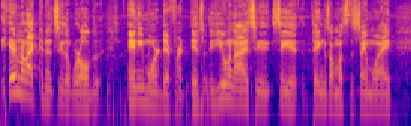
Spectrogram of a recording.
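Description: A man with a normal speaking voice, medium pitch and ordinary pitch variation at a fairly quick pace, on a very clean recording with a silent background. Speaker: podcast co-host, father of the other host. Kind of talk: casual chat.

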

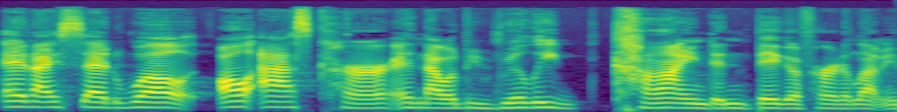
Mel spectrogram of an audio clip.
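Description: A woman talks in an ordinary speaking voice with an American accent. Her pitch is fairly low. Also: very clean recording, silent background. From Texas (Houston). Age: 30s. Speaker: TV shopping host and athlete. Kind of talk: interview conversation.

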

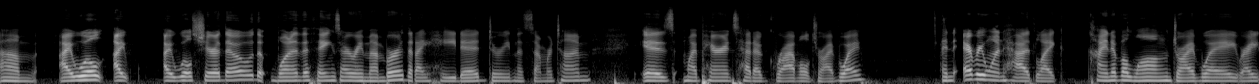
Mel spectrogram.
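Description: A woman with an American accent and an ordinary speaking voice, fairly low in pitch, at a moderate pace with fairly even intonation. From US South. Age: 40s. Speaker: nonprofit co-founder. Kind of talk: casual interview.

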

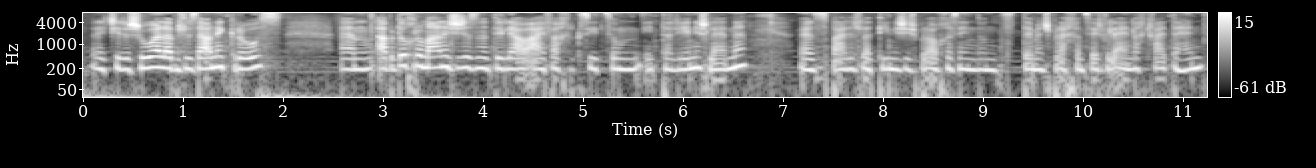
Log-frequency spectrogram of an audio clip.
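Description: A woman with a Graubünden accent speaks at a very fast pace and a medium pitch. Her voice is somewhat breathy, with monotone, flat intonation. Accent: soft Graubünden Swiss German. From Switzerland, Engadin (Graubünden). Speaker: podcast host. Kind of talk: solo Q&A monologue. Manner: halting, many fillers.

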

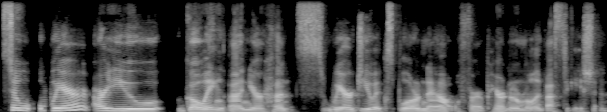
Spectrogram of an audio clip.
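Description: With an American accent, the speaker moves at a moderate pace with hardly any pauses and very wide pitch swings. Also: woman, very deep, low pitch for a woman. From Illinois, US Midwest. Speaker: podcast host. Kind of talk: casual interview chat.

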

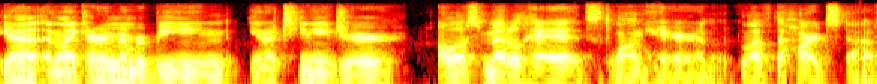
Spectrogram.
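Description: With an American accent, a man speaks at a moderate pace with hardly any pauses. He has a plain, everyday voice, fairly low in pitch, with fairly even intonation. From US West Coast (San Diego, California). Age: 40s. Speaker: metal fan, concertgoer. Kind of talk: casual chat.

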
